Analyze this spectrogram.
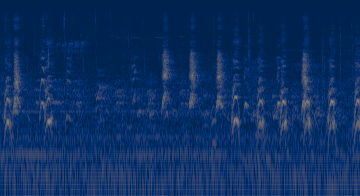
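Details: A dog barking in short, sharp yaps, repeated roughly twice a second with uneven spacing; faint human voices and background murmur underneath.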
